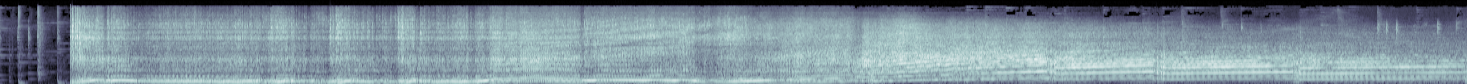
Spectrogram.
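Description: Motor vehicle engine starting about a second in, revving up and down unevenly, then accelerating with its pitch climbing in steps as it shifts up through the gears.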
